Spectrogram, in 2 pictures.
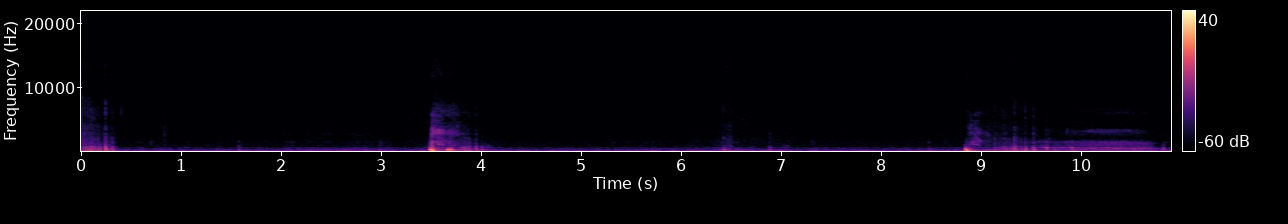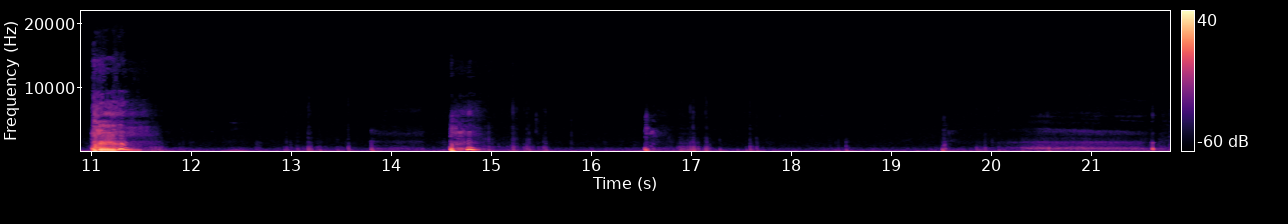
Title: me coughing after hitting my pen￼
